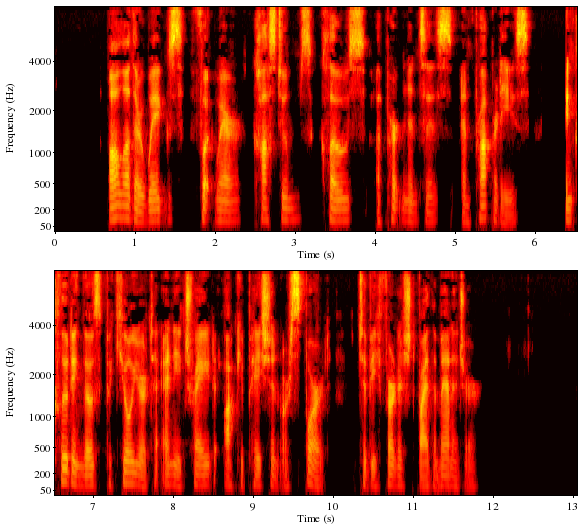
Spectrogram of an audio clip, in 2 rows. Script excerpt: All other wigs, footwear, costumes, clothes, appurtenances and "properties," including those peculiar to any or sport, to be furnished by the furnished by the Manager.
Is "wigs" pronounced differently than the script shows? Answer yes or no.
no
